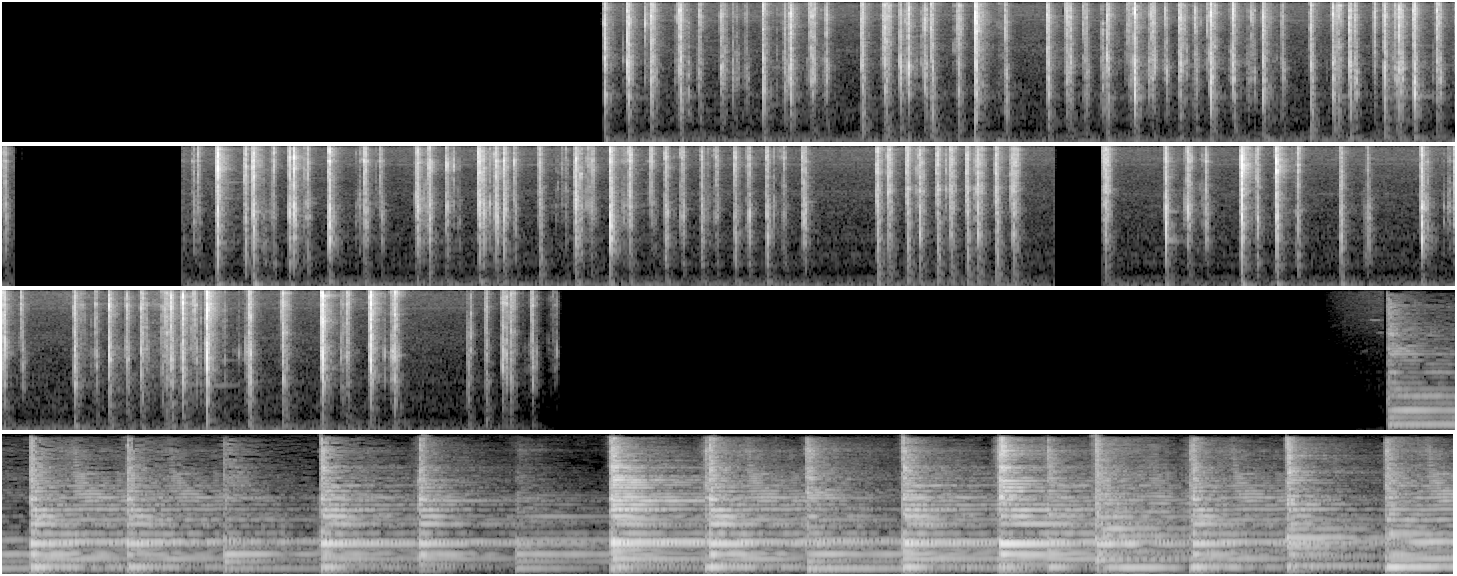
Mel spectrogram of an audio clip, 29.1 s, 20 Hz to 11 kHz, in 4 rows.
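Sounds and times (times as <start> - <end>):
rapid keyboard typing: 3.0 - 7.4, 8.2 - 17.3.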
